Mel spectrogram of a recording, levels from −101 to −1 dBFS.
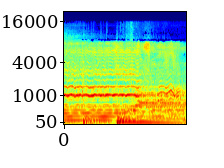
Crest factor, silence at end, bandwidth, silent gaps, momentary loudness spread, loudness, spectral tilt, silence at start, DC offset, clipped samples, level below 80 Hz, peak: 12 dB; 0 s; 11 kHz; none; 5 LU; -12 LUFS; -4.5 dB/octave; 0 s; 0.9%; under 0.1%; -20 dBFS; 0 dBFS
